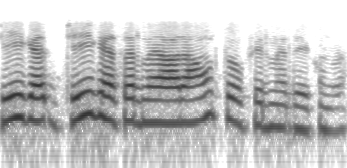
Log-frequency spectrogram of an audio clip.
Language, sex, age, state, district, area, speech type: Hindi, male, 18-30, Bihar, Darbhanga, urban, conversation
